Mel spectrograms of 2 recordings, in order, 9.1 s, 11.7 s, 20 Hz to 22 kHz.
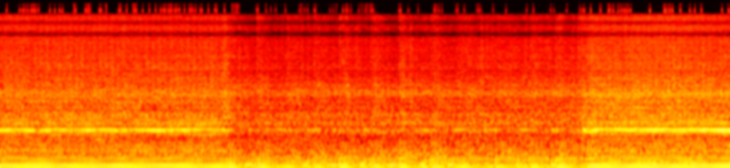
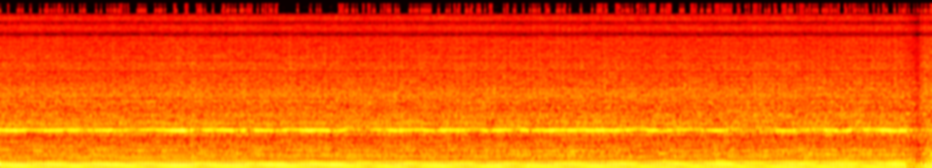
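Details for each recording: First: Excel XR2500 pressure washer with 5 hp Honda engine that used to run 15 seconds then stall: after replacing bad spark plug, steady even drone briefly dipping under load and recovering; runs smoothly, no stalling. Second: Excell XR2500 pressure washer (DeVilBiss) with 5 hp Honda engine runs fine about 10–15 seconds, then hesitates, stumbles and cuts out, nearly stalling or catching itself again; cause was a bad NGK spark plug, not the carburetor.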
